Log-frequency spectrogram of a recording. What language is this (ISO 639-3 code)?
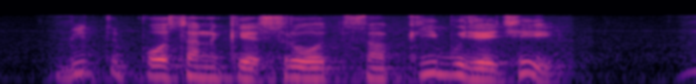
mai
